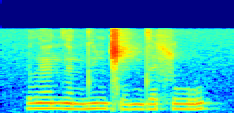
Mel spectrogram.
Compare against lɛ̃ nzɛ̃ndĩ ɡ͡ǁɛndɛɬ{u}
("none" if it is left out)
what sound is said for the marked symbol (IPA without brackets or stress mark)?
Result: u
